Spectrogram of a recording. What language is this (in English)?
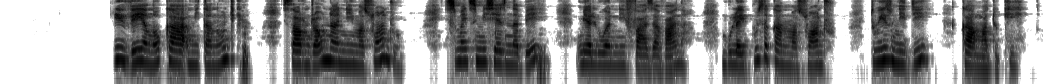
Malagasy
